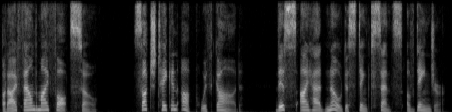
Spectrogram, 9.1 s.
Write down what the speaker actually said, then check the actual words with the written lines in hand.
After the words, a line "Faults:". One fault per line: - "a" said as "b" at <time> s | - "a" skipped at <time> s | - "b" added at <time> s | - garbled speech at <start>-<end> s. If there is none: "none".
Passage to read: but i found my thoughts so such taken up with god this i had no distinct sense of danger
but i found my thoughts so such taken up with god this i had no distinct sense of danger
Faults:
none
